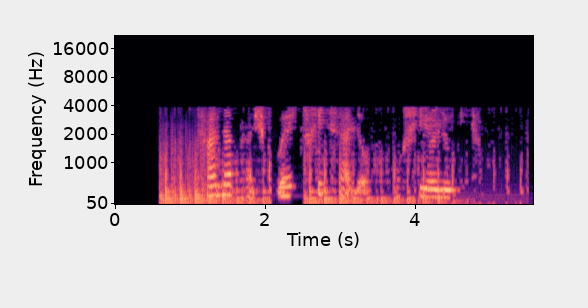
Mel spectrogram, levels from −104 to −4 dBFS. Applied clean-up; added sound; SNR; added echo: classical method spectral subtraction.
